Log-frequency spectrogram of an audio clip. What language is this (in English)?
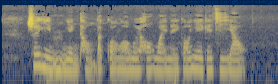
Cantonese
